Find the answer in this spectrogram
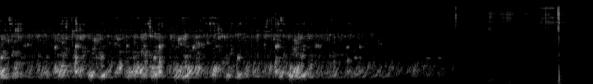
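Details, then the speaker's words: Simulated boiling-water tinnitus: a bubbling sound like a pot boiling, linked to mucus in the ear after a recent cold, nose-blowing or allergy. It is described as having the best prognosis. "entonces a veces la gente dice no este tengo ahí como agua hirviendo como que me está la olla ir viendo bueno no se preocupen este ruido es el de mejor pronós"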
